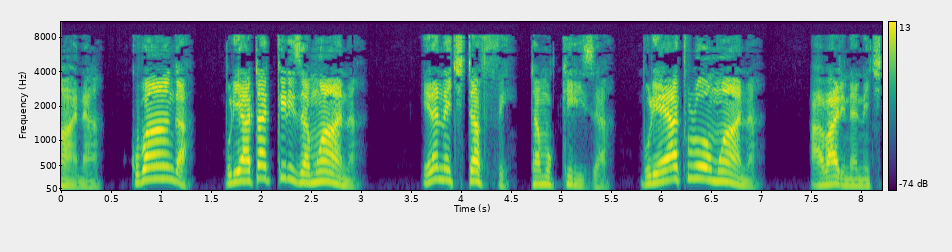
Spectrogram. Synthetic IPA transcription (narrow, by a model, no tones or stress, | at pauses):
na̰ | kuβaːŋɡa̰ | βuljatakːiɾizamwaːna̰ | e̞ɾane̞ci̥tafːe̞̰ | tamukːiɾiza̰ | βuliajatulo̞ːmwaːna̰ː | βalinaneci̥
